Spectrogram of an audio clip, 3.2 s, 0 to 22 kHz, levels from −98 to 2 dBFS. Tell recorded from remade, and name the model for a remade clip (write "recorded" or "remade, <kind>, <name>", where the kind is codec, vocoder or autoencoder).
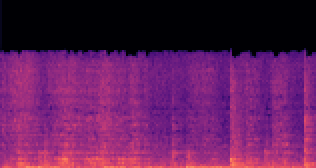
remade, vocoder, BigVGAN v2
